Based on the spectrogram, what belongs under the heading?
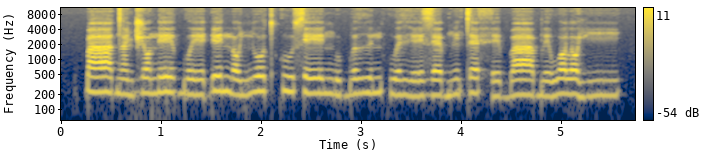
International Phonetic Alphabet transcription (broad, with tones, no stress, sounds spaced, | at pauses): k͡p aː˧ d ã˨ d͡ʒ ɔ˧ n eː˧ ɡʷ eː˨ ɗ e˦ n ɔ˨ ɲ oː˦ t k u˦ s eː˧ ŋ u˨ b ə˦ ɣ ɨ˦ n kʷ ɛ˧ ɣ e˨˦ z ɛ˧ b ĩ˧ t ɛ˦ h e˨ b aː˦ b e˧ w ɔ˦ l ɔ˨ j iː˧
